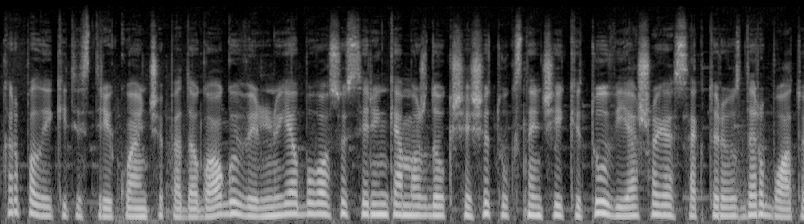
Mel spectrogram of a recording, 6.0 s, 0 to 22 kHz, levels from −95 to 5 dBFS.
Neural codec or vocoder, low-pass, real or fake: vocoder, 48 kHz, 128 mel bands, Vocos; 19.8 kHz; fake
